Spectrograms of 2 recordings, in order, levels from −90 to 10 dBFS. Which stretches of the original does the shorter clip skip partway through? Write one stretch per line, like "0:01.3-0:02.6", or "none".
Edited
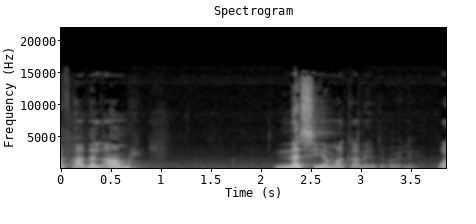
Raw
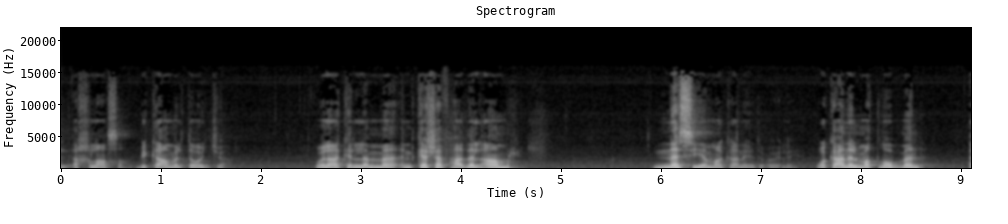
none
